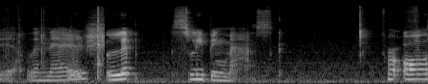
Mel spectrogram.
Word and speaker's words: Laneige: Okay, so first thing I see in here is the Laneige. That's how you say it. Laneige Lip Sleeping Mask.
